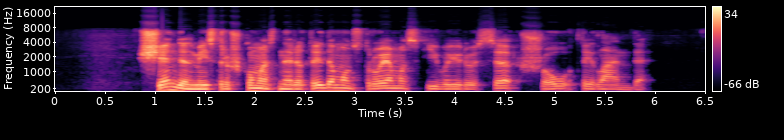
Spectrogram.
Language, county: Lithuanian, Tauragė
